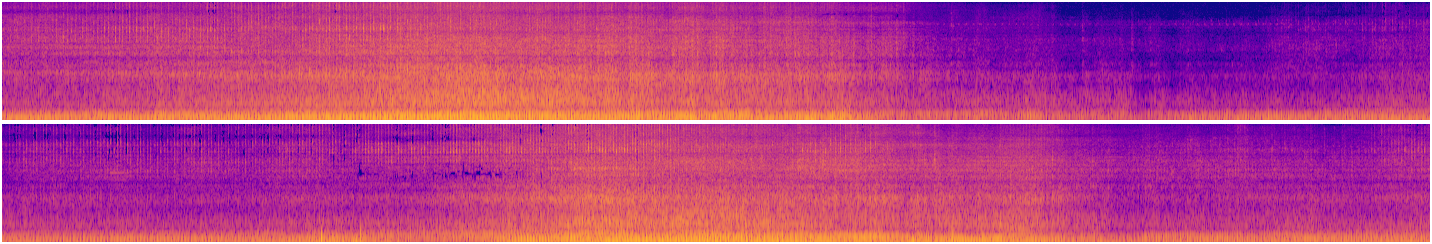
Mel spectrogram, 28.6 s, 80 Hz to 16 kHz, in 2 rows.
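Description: Small 125cc engine of a mini Jeep-style kids' vehicle running as it is driven around. It swells twice as the vehicle passes close, a few seconds in and again about twenty seconds in, and fades in between.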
